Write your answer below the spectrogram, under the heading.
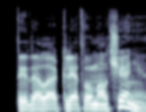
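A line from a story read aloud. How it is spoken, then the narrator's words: Plain. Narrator (Russian): спросил я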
